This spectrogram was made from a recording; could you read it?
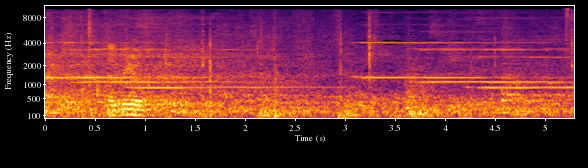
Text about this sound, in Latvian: Paldies, vairāk nav priekšlikumu šajā likumprojektā, aicinu nobalsot par likumu. Paldies, lūdzu zvanu.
